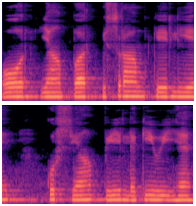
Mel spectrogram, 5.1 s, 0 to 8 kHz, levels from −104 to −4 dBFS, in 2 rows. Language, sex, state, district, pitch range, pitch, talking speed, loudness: Hindi, male, Uttar Pradesh, Hamirpur, 140-145 Hz, 140 Hz, 130 wpm, -31 LUFS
